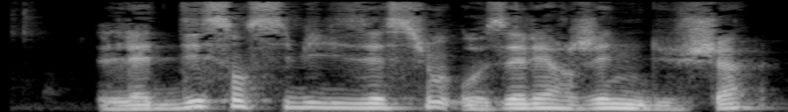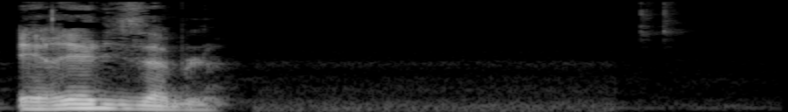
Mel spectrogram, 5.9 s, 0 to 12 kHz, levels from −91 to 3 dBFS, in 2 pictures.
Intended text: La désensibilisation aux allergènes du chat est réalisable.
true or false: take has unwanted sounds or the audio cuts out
false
